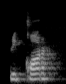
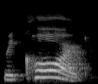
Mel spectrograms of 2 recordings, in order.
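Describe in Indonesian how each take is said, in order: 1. Suku kata pendek dan rata, tanpa tekanan yang jelas. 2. Suku kata mengalir dengan satu suku kata yang jelas ditekan. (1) "kayak pendek-pendek" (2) "lebih flowy"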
